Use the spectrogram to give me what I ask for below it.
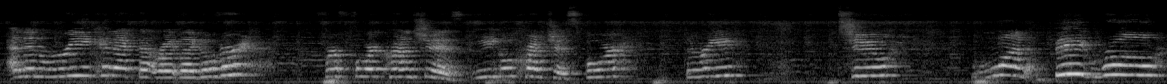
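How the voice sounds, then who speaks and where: A woman's voice: high-pitched, a bit bright. Breathless woman cueing a workout. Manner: short upbeat exercise cues. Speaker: fitness instructor. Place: small workout space. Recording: echoey room, distant mic, background music.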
